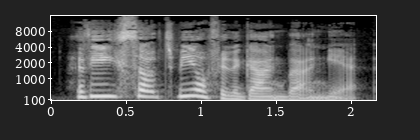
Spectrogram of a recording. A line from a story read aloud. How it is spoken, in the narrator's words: grinning as he says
